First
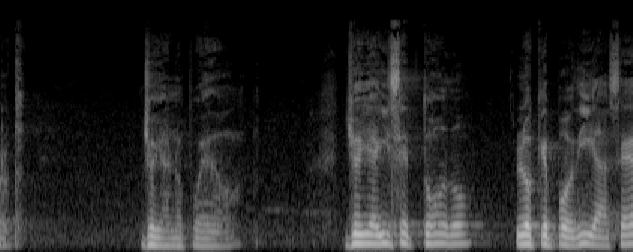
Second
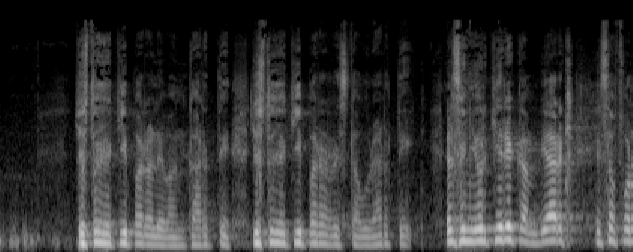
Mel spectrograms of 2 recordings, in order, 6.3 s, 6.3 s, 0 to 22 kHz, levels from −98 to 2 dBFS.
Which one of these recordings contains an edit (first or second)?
second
